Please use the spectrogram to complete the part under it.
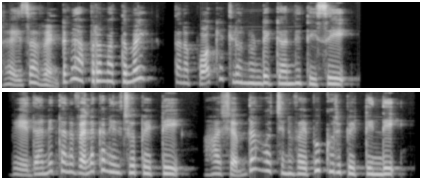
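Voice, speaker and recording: Brief: woman audiobook narrator, mellow warm tone, fairly high voice, steady storytelling. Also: moderate pace. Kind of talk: scripted novel narration.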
